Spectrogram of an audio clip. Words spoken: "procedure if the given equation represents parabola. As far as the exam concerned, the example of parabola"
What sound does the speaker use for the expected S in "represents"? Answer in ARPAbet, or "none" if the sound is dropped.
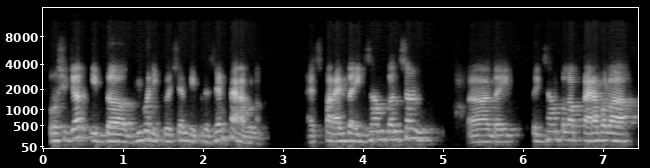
none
